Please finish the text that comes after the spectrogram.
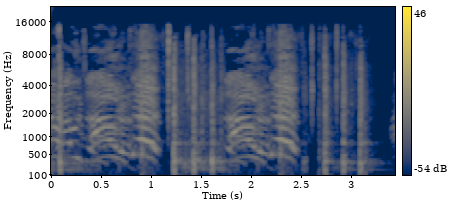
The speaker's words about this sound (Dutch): Ja, voor de wedstrijd knalde vuurwerk omhoog en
